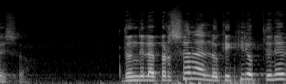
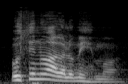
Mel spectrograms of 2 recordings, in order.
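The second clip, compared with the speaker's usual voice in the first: ordinary delivery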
